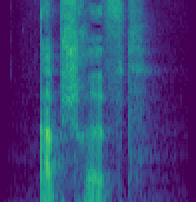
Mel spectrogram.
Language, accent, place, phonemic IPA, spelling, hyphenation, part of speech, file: German, Germany, Berlin, /ˈapˌʃʁɪft/, Abschrift, Ab‧schrift, noun, De-Abschrift.ogg
- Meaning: transcript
